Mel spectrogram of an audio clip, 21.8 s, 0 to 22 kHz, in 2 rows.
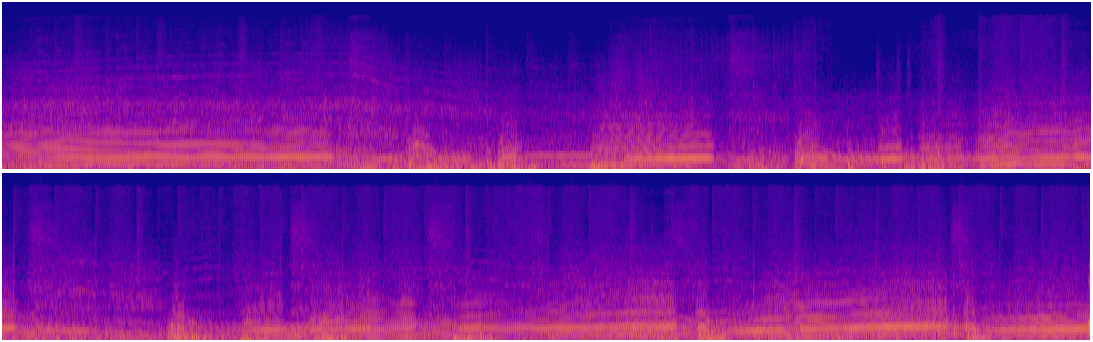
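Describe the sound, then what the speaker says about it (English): Toyota Supra MK5 engine in a racing simulator game on a No Hesi server, repeatedly revving up through the gears with rising whining pitch, brief dips at shifts, and a steady loud drone throughout, with no talk over it. "This is the Supra MK5 and I'm driving in the No Hesi server."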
